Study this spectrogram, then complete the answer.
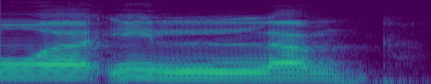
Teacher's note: Nun mati bertemu lam. Idgham bila gunnah. Masuk tanpa dengung.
